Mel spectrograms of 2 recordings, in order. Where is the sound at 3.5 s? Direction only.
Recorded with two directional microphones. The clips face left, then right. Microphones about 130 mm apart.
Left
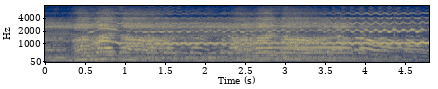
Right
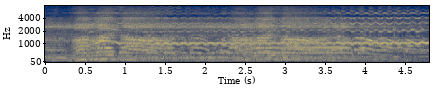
35° right (ahead or behind).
